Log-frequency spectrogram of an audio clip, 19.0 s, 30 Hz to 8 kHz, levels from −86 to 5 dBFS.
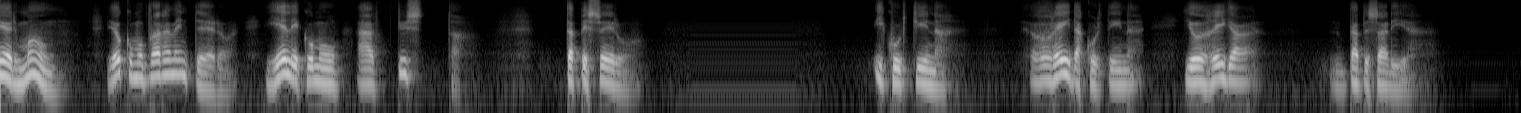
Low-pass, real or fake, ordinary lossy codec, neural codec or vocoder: none; fake; none; codec, 16 kHz, about 1 kbps, DyCAST, with the encoder's durations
